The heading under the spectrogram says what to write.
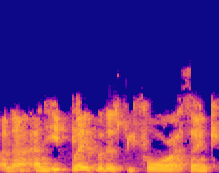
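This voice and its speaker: This man has a Dutch accent. He talks at a moderate pace. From Netherlands, near German border. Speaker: touring musician and stage manager. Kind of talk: interview storytelling.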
